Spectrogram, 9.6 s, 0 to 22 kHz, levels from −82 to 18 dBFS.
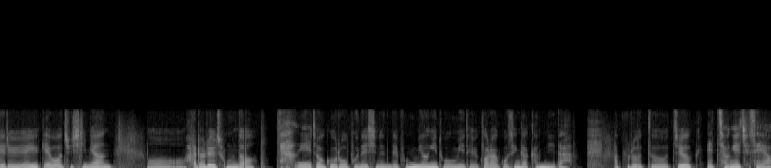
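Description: At 0.98 s and again at 2.38 s the speech briefly gives way to a flat hiss for about 40 ms, and from 1.48 to 1.84 s a longer 360 ms patch of steady noise swallows part of the sound. This is sound dropped by the voice detector, which likely judged those parts to be background and stopped sending, leaving the receiver to fill in synthetic noise.

At 3.04 s a block of digital silence cuts out about 17 ms of sound with no fade. The likely cause is an output buffer left unfilled in time.

From 3.26 to 3.50 s the real background turns smooth and featureless and sits about 3 dB lower. This is comfort noise in place of the background, likely generated because transmission paused during quiet.

Inside that stretch, the sound resuming at 3.44 s arrives abruptly, missing about 60 ms of its soft start. This onset clipped by the voice detector likely comes from the detector reacting late.

At 4.83 s, just before "분명히 도움이 될", another abrupt gap of digital silence lasts 5.8 ms, which fits a 256-sample block left empty.

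Right after "분명히 도움이 될", at 6.02 s, a 20 ms flicker of noise replaces the sound. This is again sound dropped by the voice detector, and the likely reason is that the detector briefly read the speech as background.

From 7.16 to 7.84 s the audio turns choppy as about 400 ms of it is swapped out. This is sound chopped by the voice detector, likely caused by the detector toggling transmission on and off.

At 7.96 s an 8 ms block of digital silence cuts in and out.

From 8.74 to 8.84 s, comfort noise in place of the background returns as a brief, flatter hiss about 4 dB quieter. Throughout the clip, the G.722 call codec leaves nothing above 8 kHz.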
